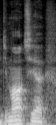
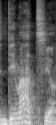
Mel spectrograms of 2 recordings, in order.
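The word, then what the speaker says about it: Di Marzio: don rugby channel like did you pronounce it wrong well i pronounced it right just the app i just butchered it it's dimazio there i am going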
